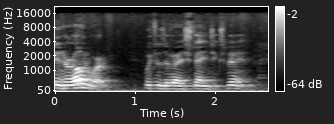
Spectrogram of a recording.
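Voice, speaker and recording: This man's voice sits fairly high for a man, with a dark, mellow tone and lively intonation, and the room echo is audible. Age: 70s. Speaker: lecturer. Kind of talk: lecture.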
